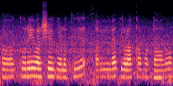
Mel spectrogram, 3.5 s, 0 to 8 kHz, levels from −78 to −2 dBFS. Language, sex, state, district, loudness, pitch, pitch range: Malayalam, female, Kerala, Kasaragod, -16 LUFS, 220 Hz, 215-235 Hz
